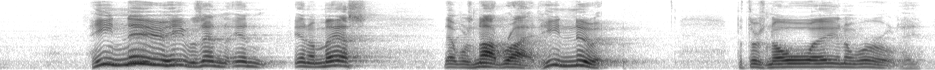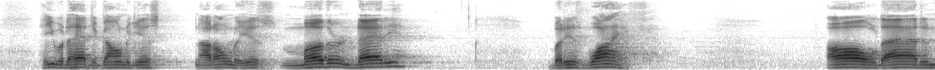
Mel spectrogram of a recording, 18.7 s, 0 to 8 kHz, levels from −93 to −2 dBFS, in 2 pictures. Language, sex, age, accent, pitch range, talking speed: English, male, 60-79, American, 120-170 Hz, 135 wpm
